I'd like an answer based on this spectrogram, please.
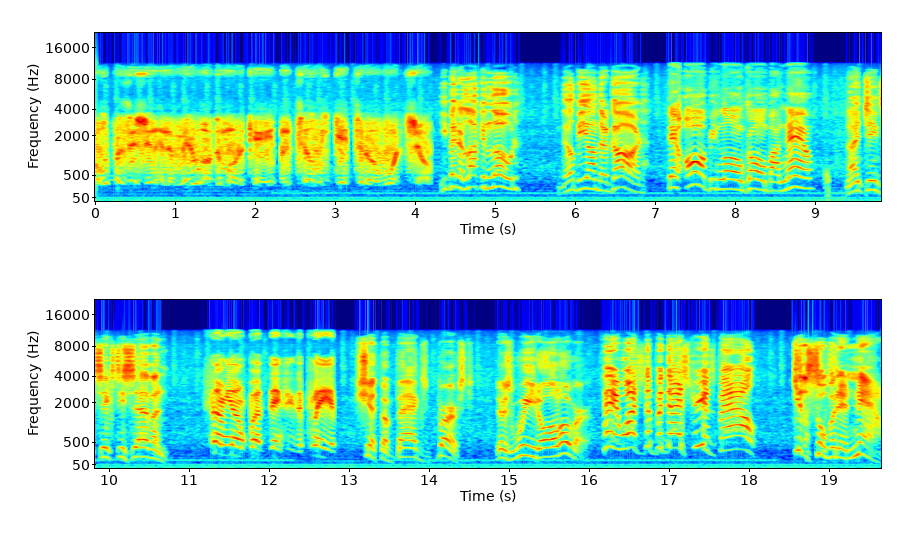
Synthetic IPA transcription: hoʊl̚ˠpʰɨzɪʃɨ̃nɪ̰̃nðəmɪɾl̩ˠʌvðəmoʊɾə˞kʰẽɪ̃ə̃ntʰɪlˠwiɡɛtʰɨðiəwɔɹd̥ʃo̰ʊjɨbɛɾə˞lʌkɨ̃nloʊd̚ | ðeɪlˠbiə̃nðə˞ɡɑɹd̥̚ | ðeɪʔɔlˠbilɔ̃ŋɡoʊɪ̃nbaɪnaʊnãɪ̃ntĩnsɪkstisɛvə̃n | sʌ̃mjʌ̃ŋbʌt̚θɪ̃ŋkshizɨpʰl̥eɪɨt̚ | ʃɪt̪̚ðəbæɡzbɜ˞st̚ | ðə˞zwiɾɔlˠoʊvə̰˞heɪwɑt͡ʃðəpɨdæstɹ̥iɨ̃nsbælˠ | ɡ̥ɛɾəsoʊvəɾɪ̃nːaʊ

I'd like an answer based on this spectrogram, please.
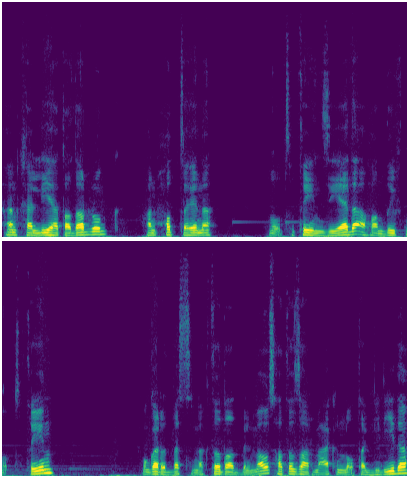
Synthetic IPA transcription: hænxælːiːhæt̪æd̪ɑrˤːoɡhænħot̪ˤːhenæ | noʔt̪ˤɑt̪eːnzejæːd̪æʔæwhænd̪ˤiːfno̰ʔt̪ˤɑ̥t̪eːn | moɡɑrˤːɑd̪bæsːʔenːæk̚t̪ed̪ˤhɑd̪̚belmæwshɑt̪ezˤhɑɾˤmaʕaːknːoʔt̪ˤɑɡed̪iːd̪æ

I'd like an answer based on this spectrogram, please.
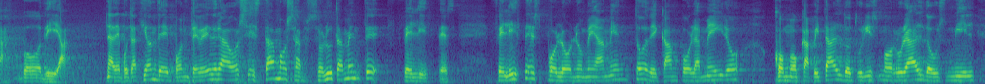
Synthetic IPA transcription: boðia̰ | nað̞eput̪aθjond̪epont̪eβeðɾaoʃeːst̪amosaβsolut̪amẽnt̪e | feliθḛs | feliθespolonõmeamẽnt̪oðekampolamejɾokomokapit̪ald̪ot̪uɾizmoruɾald̪owzmil

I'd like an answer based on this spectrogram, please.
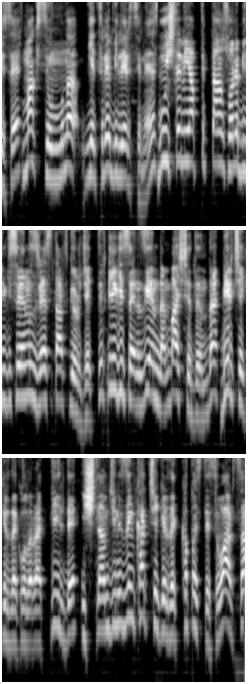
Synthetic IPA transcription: isɛmaksimumːunaɟe̞t̪ʰiɾe̞bilʲiɾsiniz̥buiʃlʲe̞mijap̚t̪ʰɯk̚t̪ʰanso̞nɾabilʲɟisejaɾnɯzɾɛst̪aɾt̪ɟøɾyd͡ʒɛc̚t̪ʰiɾbilʲɟisejanɯzje̞nid̪ænbaʃlˠad̪ɯːnd̪abiɾt͡ʃʰe̞ciɾd̪ɛko̞lˠaɾak̚d̪iːlʲd̪ɛiʃlʲæmd͡ʒinizinkʰat͡ʃ̚t͡ʃʰe̞ciɾd̪ɛkkʰːapasi̥t̪ʰe̞sivaɾsa

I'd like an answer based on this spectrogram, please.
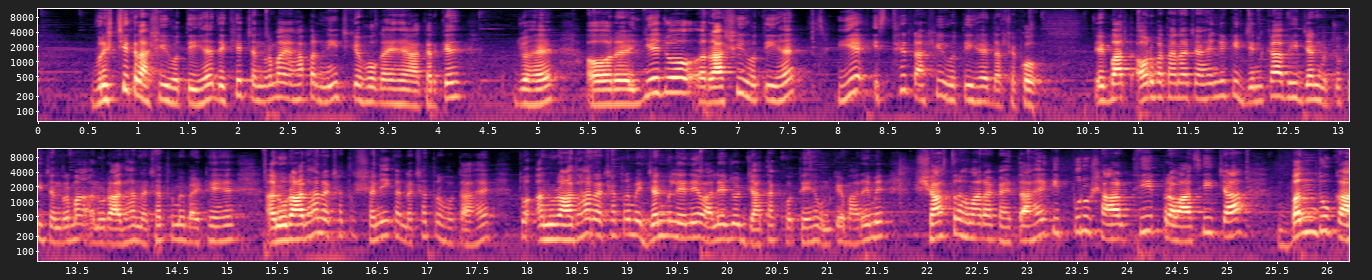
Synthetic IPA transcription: ʋɾɪʃʈʰɪkɾaːʃiɦoːt̪iɦɛd̪eːkʰiet͡ʃɐ̃nd̪ɾəmãjɐɦãpɐɾniːt͡ʃkeɦoɡɐeɦɛ̃aːkɐɾke | d͡ʒoːɦɛ | ɔːɾjed͡ʒoːɾaːʃiɦoːt̪iɦɛ | jeɪst̪ʰɪɾɾaːʃiɦoːt̪iɦɛd̪ɐɾʃəko | eːk̚baːt̪ɔːɾbɐt̪aːnat͡ʃaːɦẽːŋɡekid͡ʒɪnkabʱid͡ʒɐnmt͡ʃjõːkit͡ʃɐ̃nd̪ɾəmãʔɐ̰nʊɾaːd̪ʱaːnɐt͡ʃʰət̪ɾəmẽbɛːʈʰeɦɛ̃ | ɐ̰nʊɾaːd̪ʱaːnɐkʃʰət̪ɾəʃɐnikanɐʃʰət̪ɾəɦoːt̪aɦɛ | t̪oʔɐnʊɾaːd̪ʱaːnɐʃʰət̪ɾəmẽd͡ʒɐnmleːneʋaːled͡ʒoːd͡ʒaːt̪əkɦoːt̪eɦɛ̃ʊnkebaːɾemẽ | ʃaːst̪ɾəɦɐmaːɾakɛɦt̪aɦɛkipʊɾʊʃaːɾt̪ʰipɾɐʋaːsit͡ʃaː | bɐ̃nd̪ʱukaː

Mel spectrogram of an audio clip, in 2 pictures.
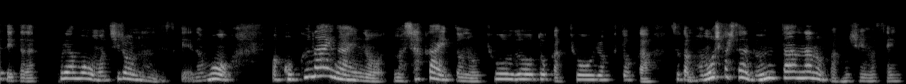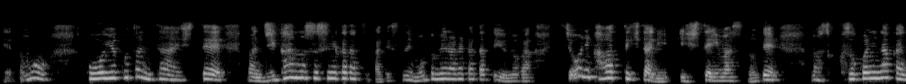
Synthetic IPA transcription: t̪e̞it̪ad̪akɯ̟t̪ko̞ɾe̞βamo̞ːmo̞t͡ɕiɾõ̞nːãnd̪e̞sɨ̥ke̞̰e̞̰d̪o̞mo̞mako̞kɯ̟naiɡaino̞maɕakait̪o̞no̞kʲo̞ːd̪o̞ːt̪o̞kakʲo̞ːɾʲo̞kɯ̟̥t̪o̞kasoikamamo̞ɕi̥kaɕi̥t̪aɾabɯ̟̃nt̪ãnːano̞kamo̞ɕiɾe̞masẽ̞ŋke̞ɾe̞d̪o̞mo̞ko̞ːjɯ̟ːko̞t̪o̞ɲ̟it̪aiɕi̥t̪e̞mad͡ʑikãnːo̞sɨsɨmʲikat̪at̪o̞kad̪e̞sɨne̞mo̞t̪o̞me̞ɾaɾe̞kat̪at̪o̞jɯ̟ːno̞ɡaçiʑo̞ːɲ̟ikaβ̞at̪ːe̞kʲi̥t̪aɾʲiɕi̥t̪e̞imasɨ̥no̞d̪e̞mḁso̞ko̞ɲ̟inãŋka

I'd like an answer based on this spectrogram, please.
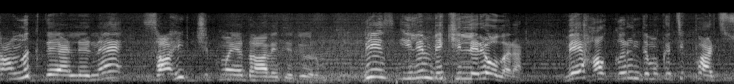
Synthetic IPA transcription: anlˠɯkd̪e̞jæɾlʲe̞ɾinɛ | saːɦip̚t͡ʃʰɯkmajad̪aːvɛt̪e̞d̪ijo̞̰ɾṵmbizilʲimve̞cʰilʲːe̞ɾio̞lˠaɾa̰k̚ | vɛhalˠklˠaɾɯnd̪e̞mo̞kɾat̪ʰic̚pʰaɾt̪ʰi̥s

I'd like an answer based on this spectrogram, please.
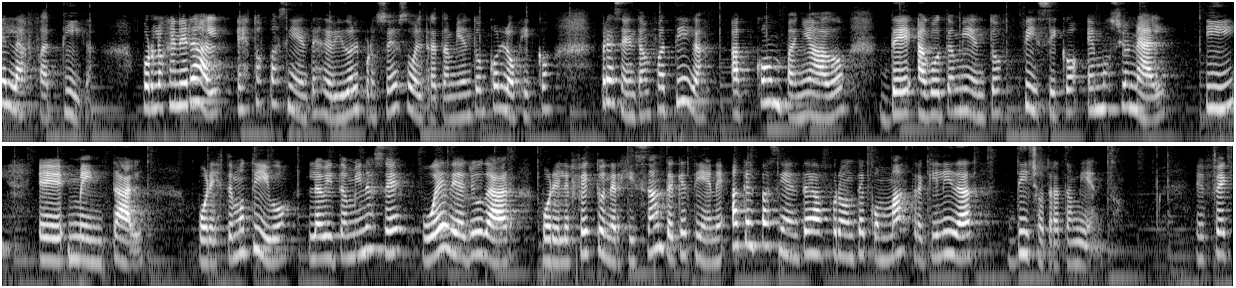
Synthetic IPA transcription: elafat̪iɣa̰ | po̞ɾlo̞xe̞ne̞ɾale̞st̪o̞spasje̞nt̪e̞zðe̞β̞ið̞oalpɾo̞se̞so̞elt̪ɾat̪amje̞nt̪ooŋko̞lo̞xiko̞ | pɾe̞se̞nt̪aɱfat̪iɣa | ako̞mpaɲað̞o̞ | ðe̞ʔaɣo̞t̪amje̞nt̪o̞fisiko̞e̞mo̞sjo̞nal | i | mẽ̞nt̪al | po̞ɾe̞st̪e̞mo̞t̪iβo̞ | laβ̞it̪amĩnasepwe̞ðeaʝuðaɾ | po̞ɾe̞le̞fe̞k̚t̪oene̞ɾxisant̪e̞ke̞t̪je̞ne̞ʔake̞ːlpasje̞nt̪e̞afɾo̞nt̪e̞ko̞ŋmast̪ɾaŋkiliðad̪ | d̪it͡ʃo̞t̪ɾat̪amjẽ̞̰nt̪o̥ | efek

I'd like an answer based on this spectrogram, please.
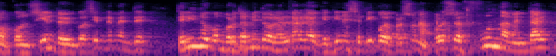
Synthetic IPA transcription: oko̞nsje̞nt̪eoiŋkonsjent̪e̞mẽnt̪e̞ | t̪e̞nje̞nd̪o̞ko̞mpo̞ɾt̪amjent̪oalalaɾɣaeket̪je̞neeset̪ipoð̞e̞peɾso̞napoɾeso̞esfund̪amẽnt̪al

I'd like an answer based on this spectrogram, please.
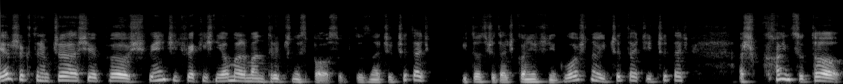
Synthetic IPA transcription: jɛɾfʂɛkt̪uɾɘmtʂɛbaɕɛpɔɕfʲjeɲt͡ɕid͡ʑvʲjakʲiɕɲɛɔmalmant̪ɾɘt͡ʂnɘspɔsupt̪ɔznat͡ʂɘt͡ʂɘt̪at͡ɕ | it̪ɔt͡ʂɘt̪at͡ɕkɔɲɛt͡ʂɲɛɡwɔɕnɔit͡ʂɘt̪at͡ɕit͡ʂɘt̪at͡ɕ | aʂfkʰɔɲt̪sut̪ɔ

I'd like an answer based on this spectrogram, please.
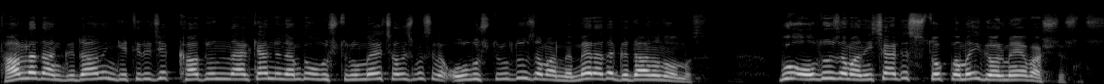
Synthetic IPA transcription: t̪ʰaɾlˠad̪anɡɯd̪aːnɯnɟe̞t̪ʰiɾed͡ʒɛc̚ʲkʰːad̪ɾo̞nunæɾcʰænd̪ø̞næmd̪ɛo̞lˠuʃt̪ʰuɾulˠmajat͡ʃʰalˠɯʃ̬masɯvɛʔo̞lˠuʃt̪ʰuɾulˠd̪uːzamanld̪ameɾad̪aɡɯd̪aːnɯno̞lˠma̰sɯ̥ | buolˠd̪uːzamanit͡ʃʰæɾd̪ɛst̪ʰo̞klˠamajɯɟø̞ɾme̞jɛbaʃlˠɯjo̞sunuz̥

